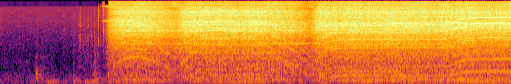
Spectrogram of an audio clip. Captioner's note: power tool humming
